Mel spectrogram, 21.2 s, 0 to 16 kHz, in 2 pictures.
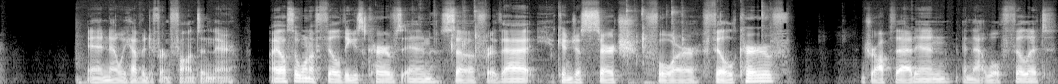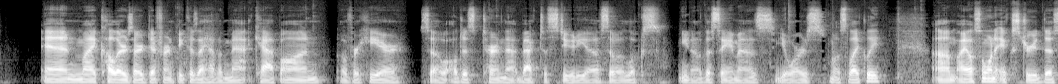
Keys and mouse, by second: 0.1-15.9 drag, 2.5-4.2 right drag, 4.5 typing, 9.2-9.9 typing, 13.7-19.9 middle drag, 13.7-15.9 right drag, 17.2 click, 17.2 right click, 19.9-21.1 drag.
